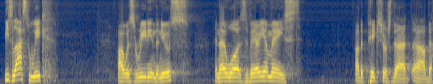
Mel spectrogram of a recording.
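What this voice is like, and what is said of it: Speaks with a noticeable accent. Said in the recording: “beyond my accent”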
